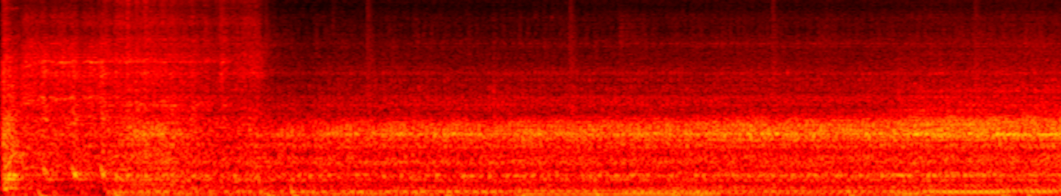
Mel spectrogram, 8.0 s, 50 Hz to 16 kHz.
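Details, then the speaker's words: Cold start of a Piaggio Vespa 50 LX scooter after carburetor adjustment, first start from cold: catches within seconds with no throttle, then settles into a smooth, steady buzzing idle; healthy. "Хорошо завелся, без газа, без ничего. Сейчас прогреется и буду дальше собирать"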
